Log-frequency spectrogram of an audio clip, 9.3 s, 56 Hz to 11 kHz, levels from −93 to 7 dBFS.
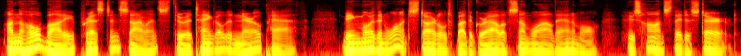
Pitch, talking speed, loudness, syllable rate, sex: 95 Hz, 190 wpm, -18 LUFS, 5.0 syllables/s, male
